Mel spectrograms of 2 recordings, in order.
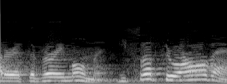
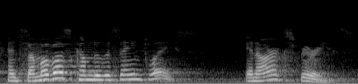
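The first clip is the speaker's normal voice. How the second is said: usual speaking voice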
